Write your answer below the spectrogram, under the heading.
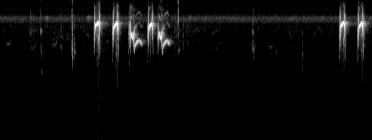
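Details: Cinereous tit (gelatik batu) used to lure wild birds: a burst of five or six crisp high notes sliding downward, a pause with faint clicks, then another short quick series.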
